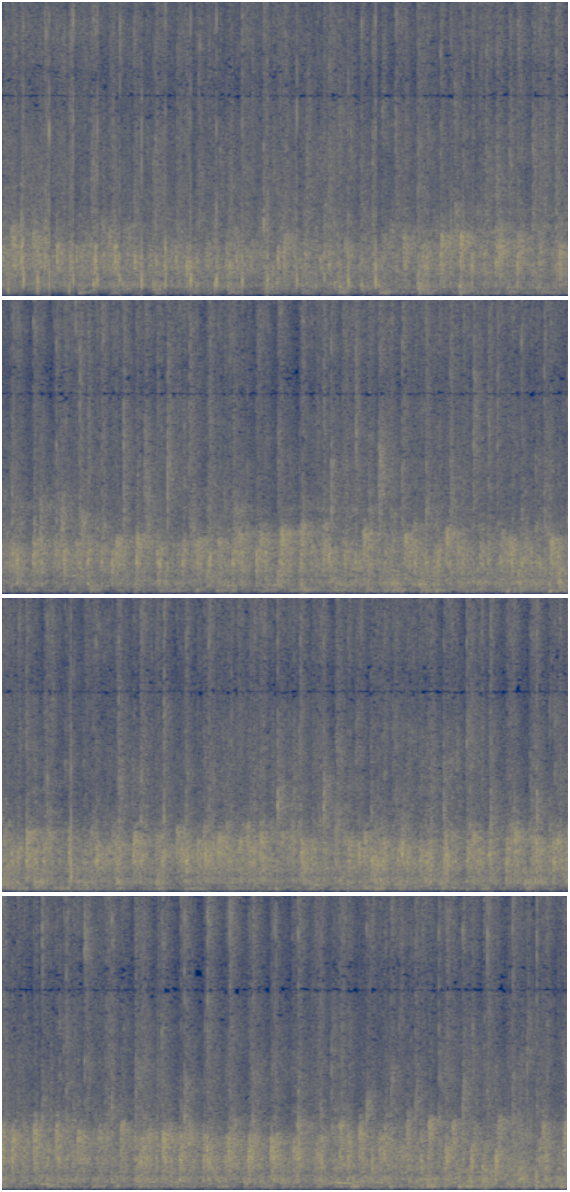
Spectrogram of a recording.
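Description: Audience applauding steadily for about half a minute, welcoming a choir as it walks on.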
